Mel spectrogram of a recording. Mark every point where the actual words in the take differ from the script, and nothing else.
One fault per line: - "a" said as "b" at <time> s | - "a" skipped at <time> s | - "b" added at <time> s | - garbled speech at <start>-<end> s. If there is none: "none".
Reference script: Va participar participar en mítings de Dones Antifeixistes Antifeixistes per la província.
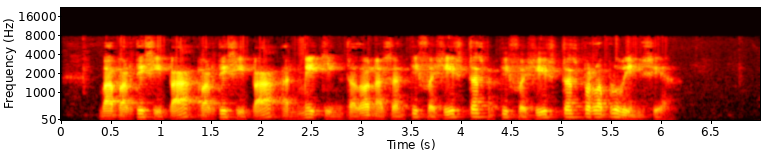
none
